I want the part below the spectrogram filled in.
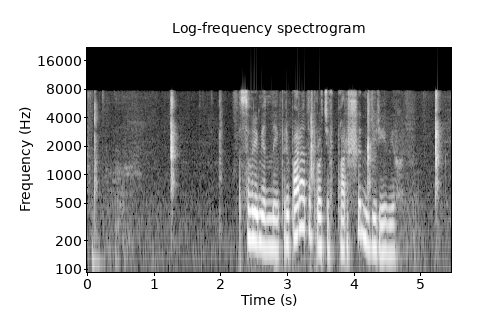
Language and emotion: Russian, neutral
